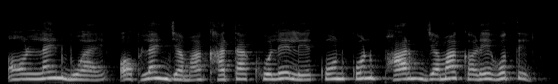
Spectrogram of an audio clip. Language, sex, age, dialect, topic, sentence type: Magahi, female, 41-45, Southern, banking, question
